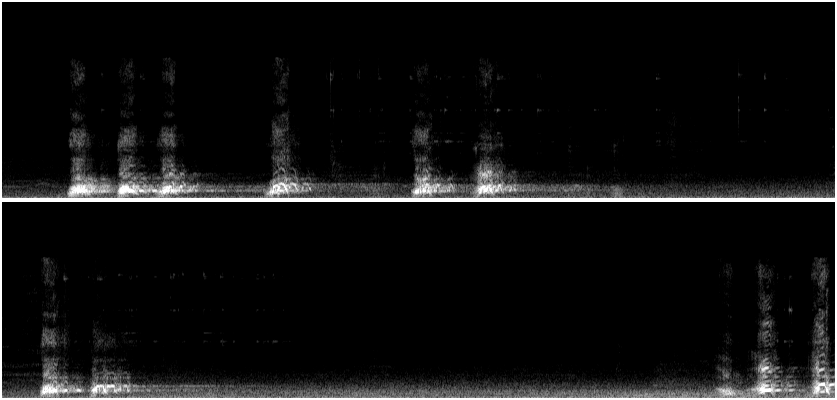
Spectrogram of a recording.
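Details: Pet dog barking at passing cars while its owner exercises in the morning: uneven runs of sharp barks, often paired, spread through the recording with quiet gaps between bursts and low background hum.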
